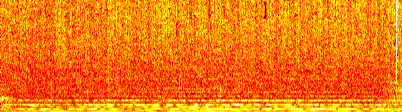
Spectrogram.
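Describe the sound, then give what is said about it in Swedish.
Steady rain falls and patters on a surface, a continuous soft hiss with scattered drops, heard alone with a low hum underneath and no voices. “Och fokusera på ljudet av regnet.”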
